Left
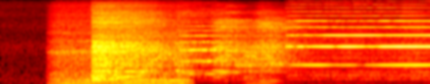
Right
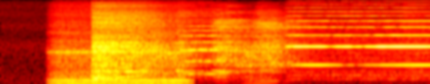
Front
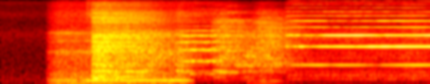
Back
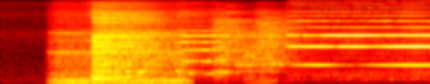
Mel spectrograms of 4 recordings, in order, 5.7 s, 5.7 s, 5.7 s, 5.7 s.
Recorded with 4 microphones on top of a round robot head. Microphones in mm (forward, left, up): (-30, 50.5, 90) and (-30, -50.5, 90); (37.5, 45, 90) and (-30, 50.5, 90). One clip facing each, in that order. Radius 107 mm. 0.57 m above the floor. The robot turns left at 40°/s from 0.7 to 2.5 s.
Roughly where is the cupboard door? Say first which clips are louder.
Even, back 1 dB; behind left.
